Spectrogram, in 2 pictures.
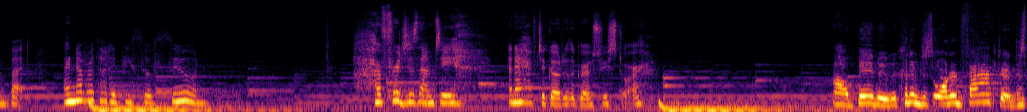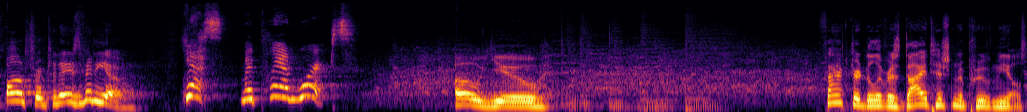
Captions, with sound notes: but I never thought it'd be so soon. Our fridge is empty and I have to go to the grocery store. (somber music continues) Oh baby, we could have just ordered Factor, the sponsor of today's video. Yes, my plan worked! (audience laughing) Oh, you! (audience laughing) (upbeat music) Factor delivers dietician approved meals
